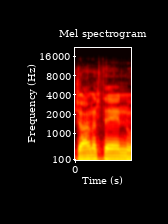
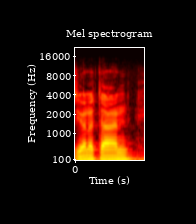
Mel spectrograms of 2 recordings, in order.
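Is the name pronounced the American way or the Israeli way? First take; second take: American; Israeli. First: The name is said with an American English pronunciation. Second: The name is said with an Israeli Hebrew pronunciation. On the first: This is what people in the US call him. "when I land in the U S, it's always Jonathan" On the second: This is what people in Tel Aviv call him. "land in Tel Aviv, it's always Jonathan"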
